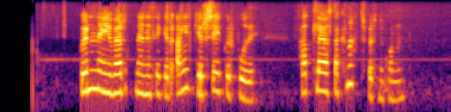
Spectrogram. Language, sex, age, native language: Icelandic, female, 20-29, Icelandic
